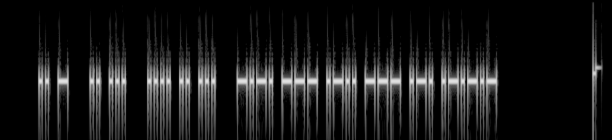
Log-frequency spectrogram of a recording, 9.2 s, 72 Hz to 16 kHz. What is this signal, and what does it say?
Morse code, heard as a keyed tone, about 25 wpm, 700 Hz. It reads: IT IS HIS COLOR.
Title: Sentences from Top 1000 Words - Review Part 2 - 25wpm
